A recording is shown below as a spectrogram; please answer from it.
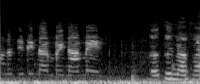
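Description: People talking inside a car cabin over the car's steady low rumble.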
